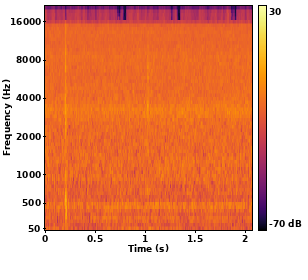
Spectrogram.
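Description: Honey bees buzzing in a jar during a varroa mite alcohol wash with 70% alcohol, a steady dense hum heard up close with a faint tap near the start.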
